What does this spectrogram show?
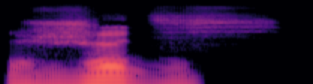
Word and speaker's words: jeudi: 4e jour de la semaine, c'est jeudi. Jeudi. Alors, ici, tu as la voyelle e je dis. Et ici la consonne c'est je je dis.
